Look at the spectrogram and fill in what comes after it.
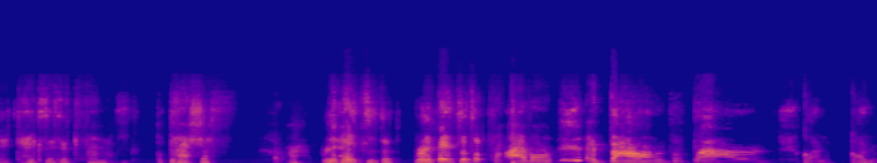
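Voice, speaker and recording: A put-on character voice, high-pitched and very slow. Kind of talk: comic impression. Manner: hissing, obsessive.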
